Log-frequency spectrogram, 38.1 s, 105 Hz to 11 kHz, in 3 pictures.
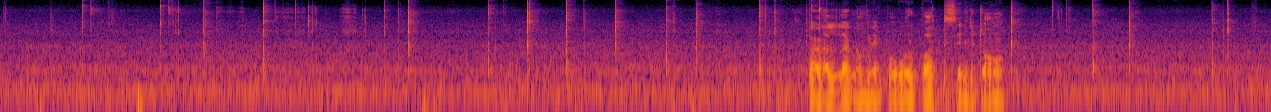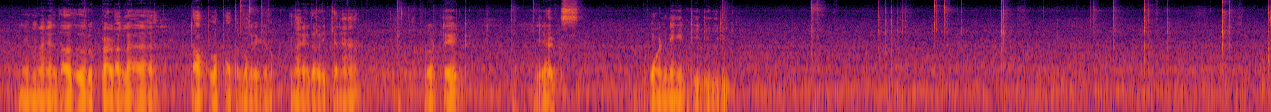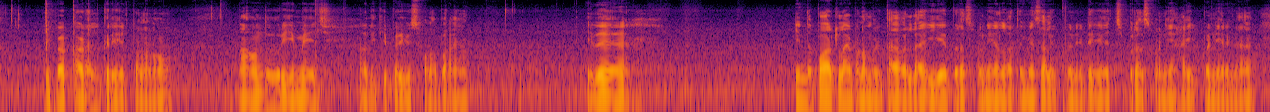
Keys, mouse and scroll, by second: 2.8 click, 3.3 middle click, 4.0-4.7 scroll down 1, 4.7-5.3 scroll down 9, 5.3-9.3 middle drag, 9.3 drag, 11.3-15.6 middle drag, 16.3 click, 23.3 click, 24.0-25.6 middle drag, 25.6-26.1 scroll down 2, 26.1-29.8 middle drag, 29.8 a.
